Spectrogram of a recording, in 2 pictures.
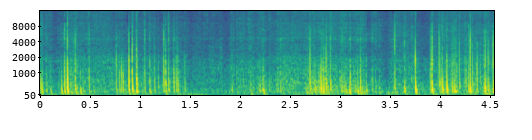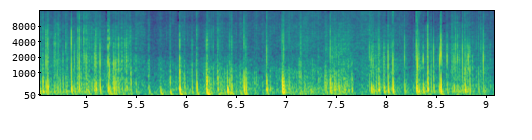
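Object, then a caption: Chain-stitch embroidered wool fabric. A fingertip and short fingernail scratch and rub across the raised wool or yarn chain stitching of densely embroidered fabric, possibly a cushion or bag, with heart and leaf motifs on its flat, soft surface. Quiet, dry crackling scratches and quick clicking ticks come in a steady, uneven stream, each very short with no ring.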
